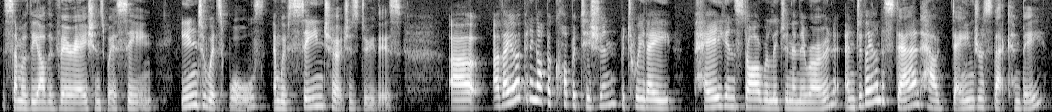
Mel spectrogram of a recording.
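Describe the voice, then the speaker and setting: A woman's voice: medium pitch, lively intonation, normal speed, gravelly, a little mellow. Woman host asking pointed questions. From Australia. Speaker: show host. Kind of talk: interview questions.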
